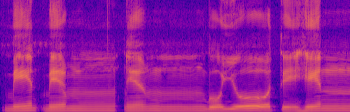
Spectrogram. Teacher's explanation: Nunnya bunyi nun matinya berubah menjadi bunyi mim mati. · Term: iqlab, iklab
